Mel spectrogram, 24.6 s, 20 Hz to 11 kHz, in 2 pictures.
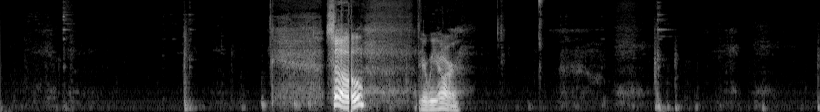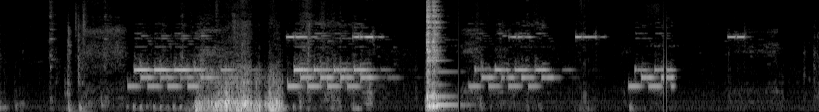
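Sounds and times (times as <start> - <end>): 
speech: 5.0 - 5.7, 6.3 - 7.0
phone ringtone electronic melody from incoming call: 14.2 - 18.3, 19.2 - 22.5.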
